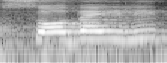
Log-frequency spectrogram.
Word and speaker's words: Så Deilig: Bueno, tenemos en las redes sociales, nos pueden encontrar como Sodeily, pero se escribe Sodeily, uh-huh, ¿sí?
